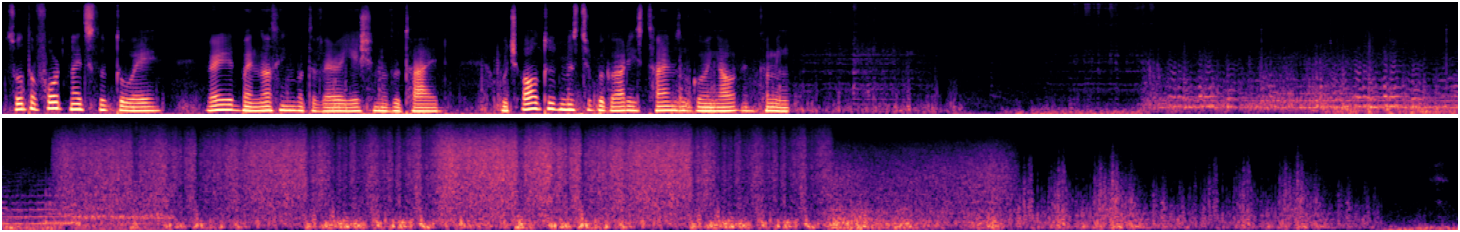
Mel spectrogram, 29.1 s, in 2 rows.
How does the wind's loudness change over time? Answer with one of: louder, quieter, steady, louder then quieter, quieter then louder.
louder then quieter.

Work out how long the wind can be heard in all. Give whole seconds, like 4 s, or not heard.
29 s.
